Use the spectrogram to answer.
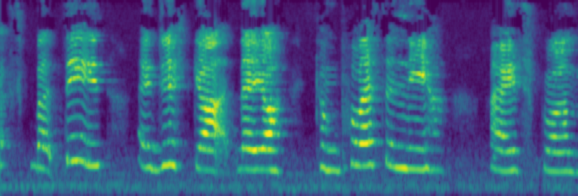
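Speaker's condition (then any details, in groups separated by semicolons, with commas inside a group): Cerebral palsy; uses crutches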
